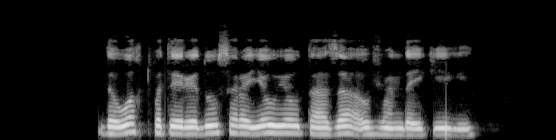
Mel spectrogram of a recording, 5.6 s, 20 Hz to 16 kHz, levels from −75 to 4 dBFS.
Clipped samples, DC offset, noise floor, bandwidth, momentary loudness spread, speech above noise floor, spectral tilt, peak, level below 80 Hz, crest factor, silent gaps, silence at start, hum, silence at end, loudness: under 0.1%; under 0.1%; -85 dBFS; 6.8 kHz; 5 LU; 72 dB; -7 dB/octave; 0 dBFS; -56 dBFS; 14 dB; none; 1 s; none; 0.8 s; -14 LUFS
